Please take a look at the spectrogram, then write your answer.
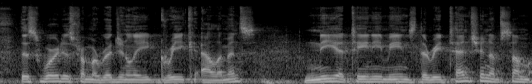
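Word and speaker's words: neoteny: Neotini is N E O T E N Y.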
